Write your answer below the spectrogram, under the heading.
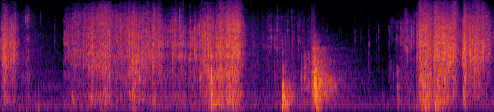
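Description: Plastic packaging crinkling as it is handled, in two stretches, with a couple of short knocks between them as hard plastic stove feet are set down on a board.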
